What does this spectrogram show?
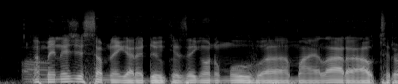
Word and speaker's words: Mailata: How you pronounce his name? Mailata.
